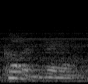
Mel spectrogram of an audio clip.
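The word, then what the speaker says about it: Colindale: The next station is Collindale. – So I am pronouncing it right, that's good.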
